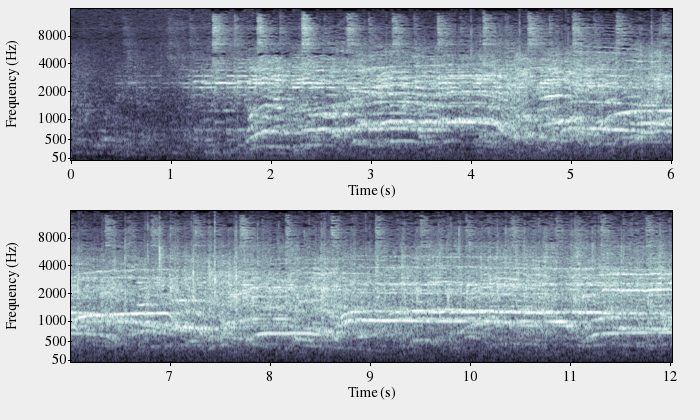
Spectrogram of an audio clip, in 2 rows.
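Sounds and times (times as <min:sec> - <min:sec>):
audience cheering and yelling: 0:02.2 - 0:12.0
scattered clapping: 0:05.3 - 0:12.0.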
